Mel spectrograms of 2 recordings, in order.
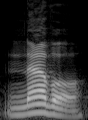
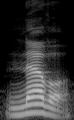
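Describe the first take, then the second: No difference in how they are said.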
